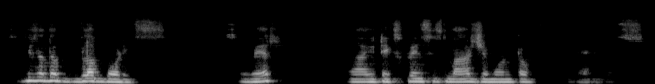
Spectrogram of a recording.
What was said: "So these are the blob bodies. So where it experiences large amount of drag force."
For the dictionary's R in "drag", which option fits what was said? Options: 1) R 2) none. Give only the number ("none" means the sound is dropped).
2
